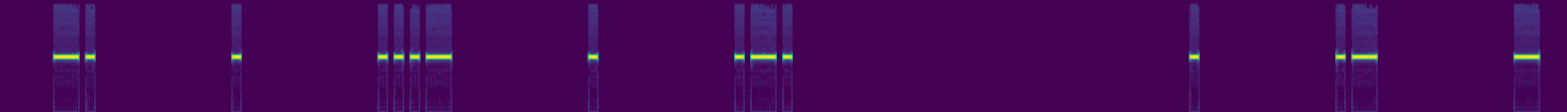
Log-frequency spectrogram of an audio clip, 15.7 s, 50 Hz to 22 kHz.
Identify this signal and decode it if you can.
Morse code, heard as a keyed tone, about 15 wpm, spaced as for 5 wpm, 1000 Hz. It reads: NEVER EAT
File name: qotdfiles / 5wpm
